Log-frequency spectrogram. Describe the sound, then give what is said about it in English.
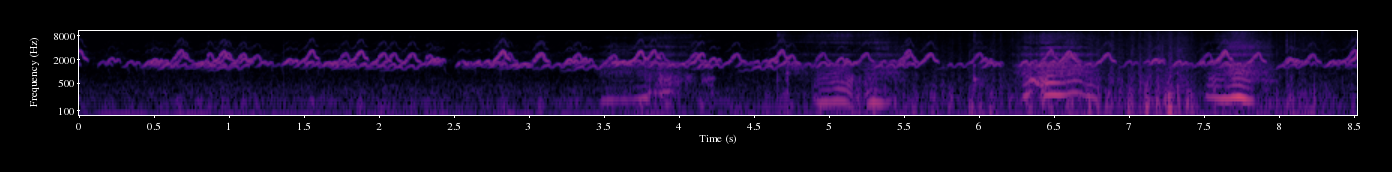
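A vast flock of unnaturally belated whippoorwills screams in a dense, rhythmic chorus near the unlighted Whateley farmhouse, shrill repeated calls overlapping continuously with harsher squawks bursting through, loud and unbroken with no voices. “But people paid more attention to the rhythmical screaming of vast flocks of unnaturally belated whippoorwills, which seemed to be assembled near the unlighted Whateley farmhouse.”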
